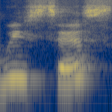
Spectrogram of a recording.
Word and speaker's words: WiCyS: We spell it WiCyS, and we pronounce it WiCyS like we sisters because we're a global cyber sisterhood.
